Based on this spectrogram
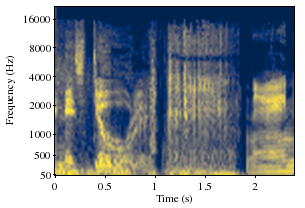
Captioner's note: Marik snores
